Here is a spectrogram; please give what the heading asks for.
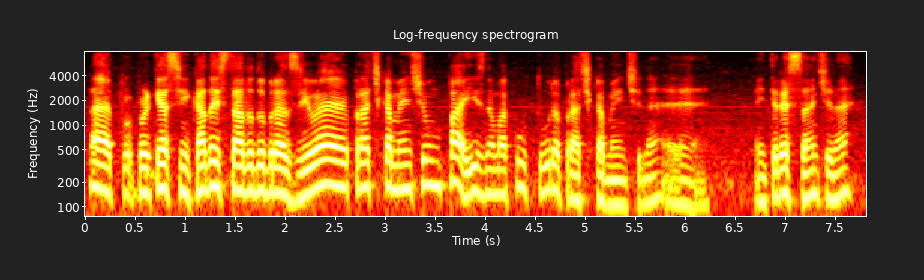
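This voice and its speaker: A man's voice: fairly high pitch, moderate pace, darkish tone. A man from Paraguay hosting a live language class over a video call, chatting in a friendly, rambling way with many fillers. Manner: switches between Spanish and Portuguese, friendly, many fillers.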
